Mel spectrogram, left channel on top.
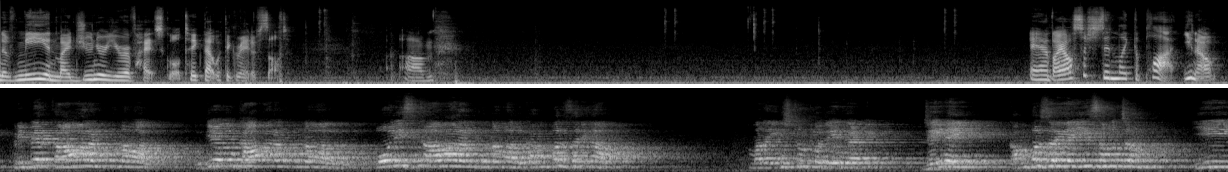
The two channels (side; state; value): both; different; correlation -0.01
